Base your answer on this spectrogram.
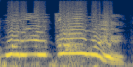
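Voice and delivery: high, cracking yell of disbelief; imitating a stunned what-the-hell cry; shocked outburst. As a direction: shriek it like you can't believe it.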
